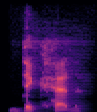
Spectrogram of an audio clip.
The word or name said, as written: dickhead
